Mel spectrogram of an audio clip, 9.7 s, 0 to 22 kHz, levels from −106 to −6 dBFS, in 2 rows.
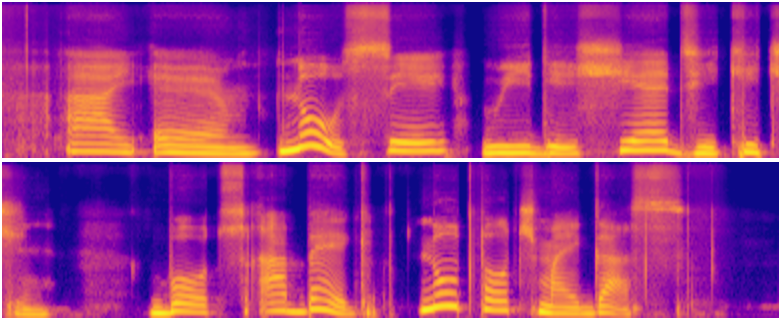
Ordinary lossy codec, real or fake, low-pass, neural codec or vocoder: none; fake; none; autoencoder, 48 kHz, 32 numbers a frame, DAC-VAE, trained on Japanese speech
